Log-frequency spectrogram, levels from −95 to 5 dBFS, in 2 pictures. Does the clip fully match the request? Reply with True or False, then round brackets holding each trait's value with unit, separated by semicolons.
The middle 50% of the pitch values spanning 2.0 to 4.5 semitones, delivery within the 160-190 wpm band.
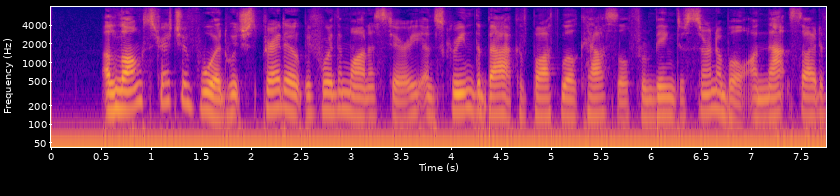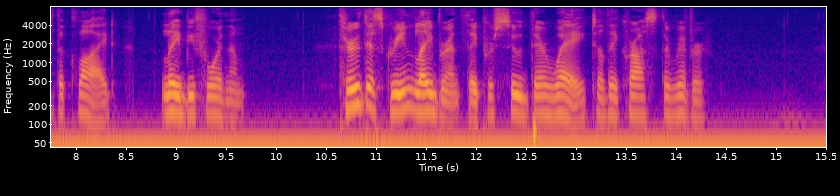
True (3.0 semitones; 165 wpm)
